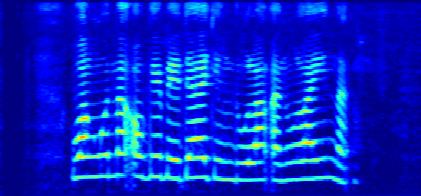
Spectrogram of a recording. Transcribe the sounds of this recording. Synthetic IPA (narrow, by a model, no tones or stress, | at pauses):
waŋunaʔoɡebedad͡ʒɨŋdulaŋʔanulaina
